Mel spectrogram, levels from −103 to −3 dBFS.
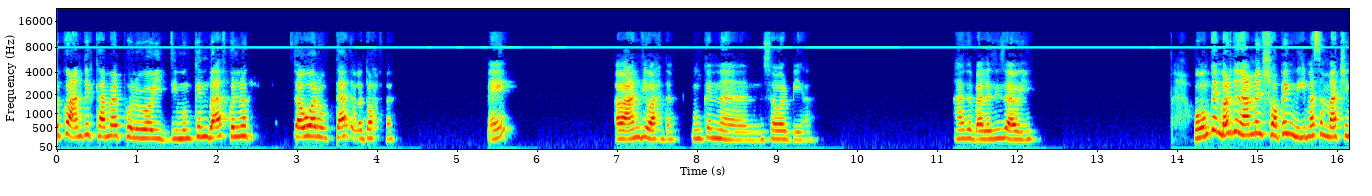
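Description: A speech recording with USB whine running through the whole clip: a steady, fixed-pitch tone at 8 kHz, sitting roughly 35 dB below the speech. That frequency matches the bus's 125-microsecond microframe rate, its current draw leaking into the audio through shared power or ground.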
